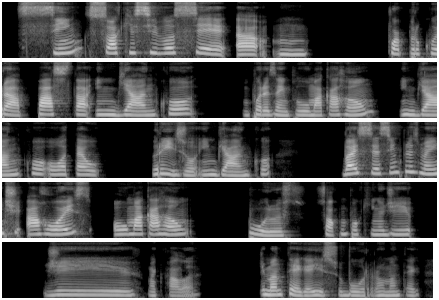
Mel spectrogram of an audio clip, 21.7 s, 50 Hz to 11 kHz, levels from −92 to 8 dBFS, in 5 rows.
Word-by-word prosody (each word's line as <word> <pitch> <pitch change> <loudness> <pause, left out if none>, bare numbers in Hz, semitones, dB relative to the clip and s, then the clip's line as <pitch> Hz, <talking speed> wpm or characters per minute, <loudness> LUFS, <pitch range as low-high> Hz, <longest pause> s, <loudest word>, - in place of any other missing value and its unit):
Sim, 280 - 0
só 270 -2 +5
que 285 +1 -5
se 290 0 +6
você, 270 -3 +2
ah, 215 0 +6
hum, 215 -1 -4 0.8
for 245 -4 +2
procurar 230 -6 +2
pasta 215 -2 +5
in 210 -1 -1
bianco 200 +6 +1 0.6
por 210 -2 -1
exemplo, 190 -1 -3
o 185 - -3
macarrão 195 - -1 0.2
in 210 -1 -2
bianco 195 +5 +1
ou 220 -2 -3
até 215 -1 -1
o 200 -1 -5 0.5
riso 200 -7 -1
in 205 +1 -4
bianco, 185 +3 -2 0.7
vai 240 +3 +8
ser 250 -1 0
simplesmente 290 -3 -2
arroz 230 - +2 0.2
ou 220 +1 -1
macarrão 230 -1 +3 0.6
puros, 175 - -4
só 190 - -1
com 230 - -13
um - - -10
pouquinho 210 -1 -8
de 215 0 -6 0.6
de 190 -1 -5
como 170 - -11
é - - -13
que - - -41
fala? 160 +5 -9 0.6
De 215 - -2
manteiga, 200 -4 0
isso. 175 0 -5
Burro, 170 0 -7
manteiga. 175 0 -8
210 Hz, 125 wpm, -22 LUFS, 190-235 Hz, 0.8 s, vai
